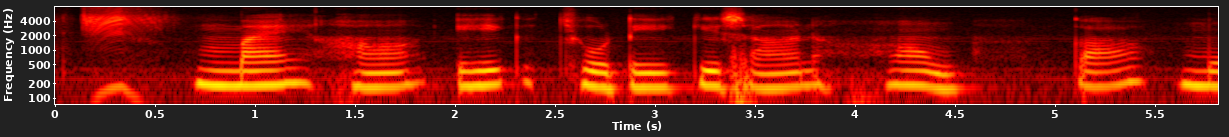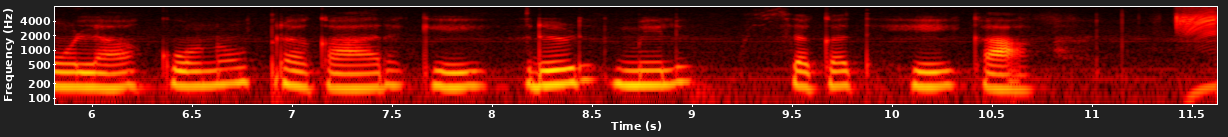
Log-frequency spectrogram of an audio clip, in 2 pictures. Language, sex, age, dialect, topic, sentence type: Chhattisgarhi, female, 25-30, Western/Budati/Khatahi, banking, question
